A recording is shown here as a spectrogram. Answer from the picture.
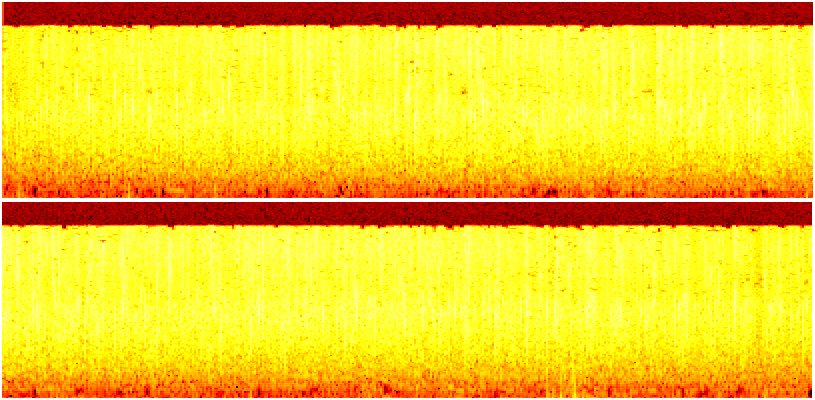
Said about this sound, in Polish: Słyszymy oklaski. Ojciec Święty wszedł do sali, w której księża biskupi z nim się spotkają.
